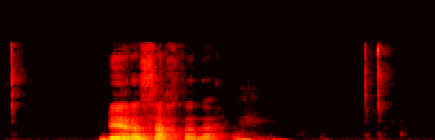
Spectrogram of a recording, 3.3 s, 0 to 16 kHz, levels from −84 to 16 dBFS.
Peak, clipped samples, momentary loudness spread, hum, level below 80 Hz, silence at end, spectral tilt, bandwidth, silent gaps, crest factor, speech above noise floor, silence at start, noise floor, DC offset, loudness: -6 dBFS; under 0.1%; 27 LU; none; -50 dBFS; 1.2 s; -6.5 dB/octave; 11.5 kHz; none; 20 dB; 54 dB; 0.75 s; -76 dBFS; under 0.1%; -22 LUFS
